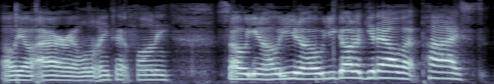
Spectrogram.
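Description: Speaking at a normal speed with a steady, mid-range tone, this tarot reader from a spiritual channel improvises a casual reading. Her delivery is folksy, repetitive and wandering, with the odd swear word, and she's seated at a card table in a small indoor room.

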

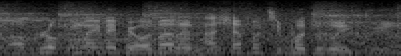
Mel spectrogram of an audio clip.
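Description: A man's voice: high voice, expressive, very fast. A man calling live volleyball as a play-by-play commentator on a broadcast. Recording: broadcast with loud crowd and music. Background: crowd and music.

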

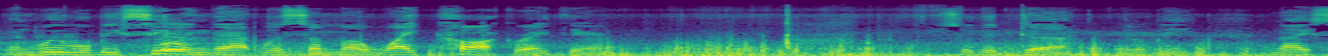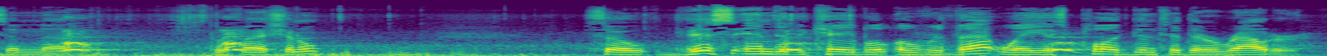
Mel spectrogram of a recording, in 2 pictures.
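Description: A man's voice: mid-range voice, very noisy. Man walking through a casual tech how-to. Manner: plain explanatory, with frequent "uh" pauses. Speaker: tech installer demonstrating a setup. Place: outdoors on a rural property and inside a barn office. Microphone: handheld phone camera, filming while walking.

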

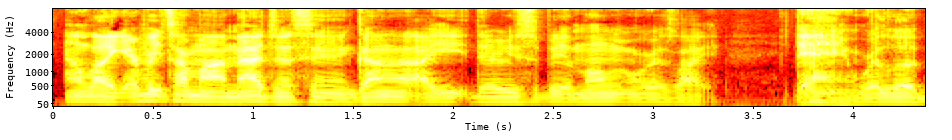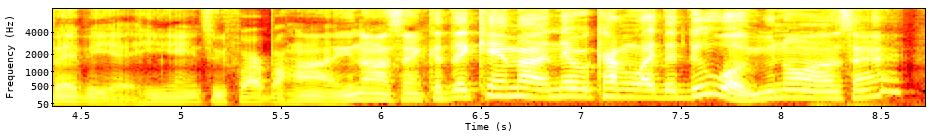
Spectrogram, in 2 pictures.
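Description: Talking very fast in a fairly low voice, a young man rambles through his reaction to a music performance. He is a chatty reaction video host who keeps dropping "you know what I'm saying," filmed in an indoor room with a webcam overlay on the video.

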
